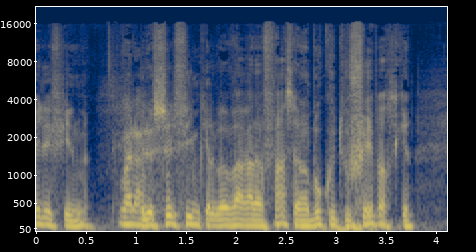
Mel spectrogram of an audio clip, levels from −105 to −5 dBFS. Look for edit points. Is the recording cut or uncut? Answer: uncut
